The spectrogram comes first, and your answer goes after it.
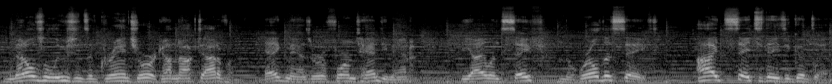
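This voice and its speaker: A man's voice: mid-range voice, moderate pace, lightly acted. A man voicing a cocky, upbeat young hedgehog hero in a comic dub, breezy and teasing. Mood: upbeat, reassuring. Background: music.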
